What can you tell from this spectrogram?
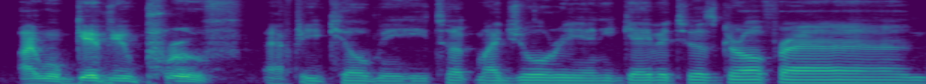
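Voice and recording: A put-on, growling character voice from a man, fairly low in pitch, at a moderate pace, on a very clean recording with a silent background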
